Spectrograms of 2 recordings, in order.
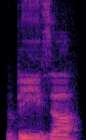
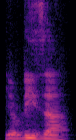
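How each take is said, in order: No difference in how they are said.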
